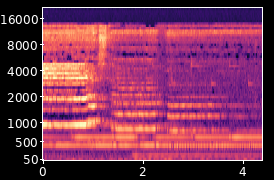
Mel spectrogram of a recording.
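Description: Woman singing with a live Latin jazz band. A long held sung note ends about a second in; the accompaniment carries on in sustained tones, with a new bass note near the middle.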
